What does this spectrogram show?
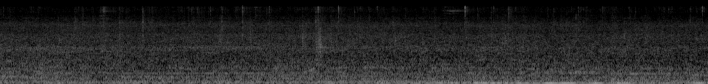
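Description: Steady rain falling on a wet paved street and its puddles, with scattered sharp drop ticks. A low rumble comes in about five seconds in.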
